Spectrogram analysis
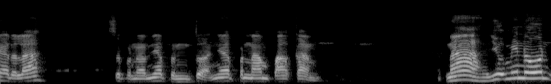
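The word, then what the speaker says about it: يؤمنون: Nah, yu'minun ini kalau dihilangkan jadinya apa? Yuminuna. Ini menghilangkan hamzah secara tulisan maupun bacaan.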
